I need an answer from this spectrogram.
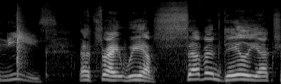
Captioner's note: hands slap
